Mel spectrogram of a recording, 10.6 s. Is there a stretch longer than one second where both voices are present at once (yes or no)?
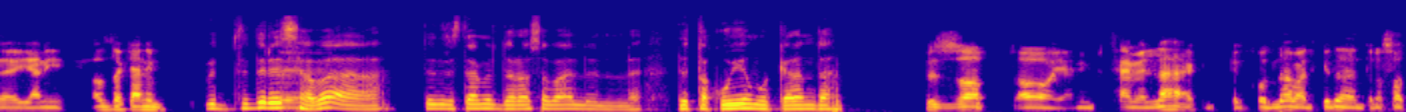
no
